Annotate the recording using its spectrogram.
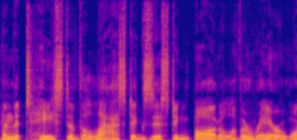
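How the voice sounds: Natural voice, reading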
